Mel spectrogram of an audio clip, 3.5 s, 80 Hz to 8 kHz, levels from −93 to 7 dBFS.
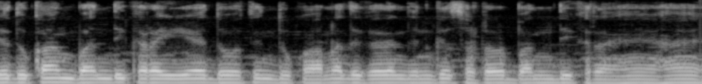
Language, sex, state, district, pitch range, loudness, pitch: Hindi, male, Bihar, Kaimur, 130-135 Hz, -16 LUFS, 130 Hz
